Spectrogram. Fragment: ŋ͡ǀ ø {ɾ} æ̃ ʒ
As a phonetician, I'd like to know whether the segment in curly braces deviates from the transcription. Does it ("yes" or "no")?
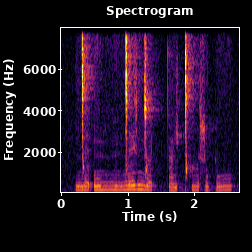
yes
